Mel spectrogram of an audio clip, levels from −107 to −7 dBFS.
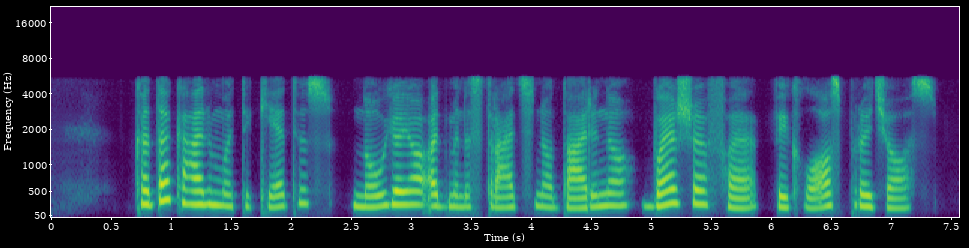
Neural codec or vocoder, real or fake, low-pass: codec, 24 kHz, 0.9 kbps, DualCodec; fake; 5.4 kHz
